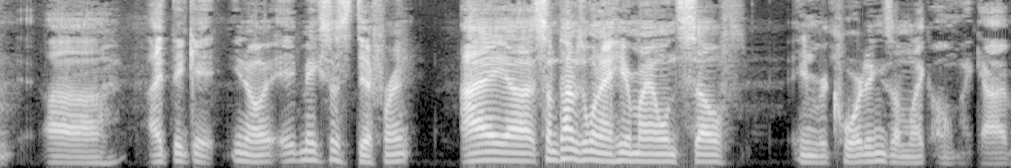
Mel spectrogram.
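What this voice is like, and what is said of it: Strong New York accent. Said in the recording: “You probably hear my New York accent, and I don't even try to hide it ... my accent is so strong”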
